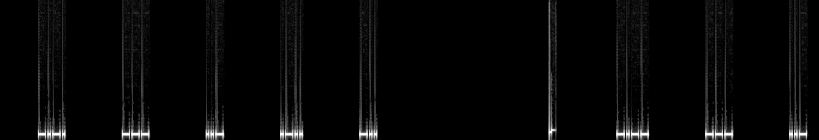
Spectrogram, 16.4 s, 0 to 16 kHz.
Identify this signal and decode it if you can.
Morse code, heard as a keyed tone, about 25 wpm, spaced as for 7 wpm, 700 Hz. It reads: COULD YOU
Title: 8x Character Spacing - Top 100 Words - 25wpm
